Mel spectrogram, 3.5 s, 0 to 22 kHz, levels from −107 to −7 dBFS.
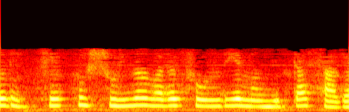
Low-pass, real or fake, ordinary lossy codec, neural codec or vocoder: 3.6 kHz; fake; MP3, 16 kbps; codec, 16 kHz, 0.5 kbps, FunCodec, trained on LibriTTS, 25 frames a second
